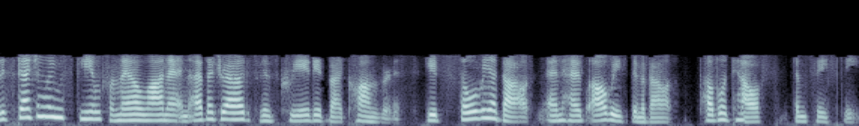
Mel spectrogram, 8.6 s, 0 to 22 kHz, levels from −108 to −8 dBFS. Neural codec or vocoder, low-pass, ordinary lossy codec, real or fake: codec, 16 kHz, 0.5 kbps, FreqCodec, larger model; 3.6 kHz; MP3, 24 kbps; fake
